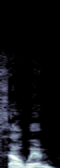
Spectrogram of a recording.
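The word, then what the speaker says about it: Samhain: in the an ancient Celtic um Festival of saen or salwin however you want to pronounce it I say it Salen I don't know why but it is salwin it is one of the four fire festivals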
